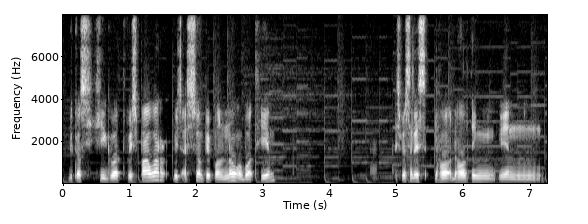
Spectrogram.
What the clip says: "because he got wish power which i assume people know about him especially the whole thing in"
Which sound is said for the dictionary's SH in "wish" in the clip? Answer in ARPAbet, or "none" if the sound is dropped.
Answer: S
